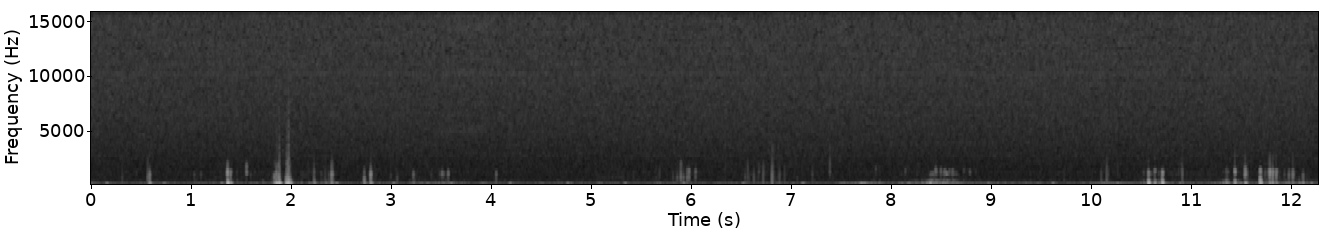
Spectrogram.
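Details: Stomach noises from a person who had not eaten all day, with air deliberately inflated into the stomach: low hollow groans and scattered gurgles with brief squeaks of air moving back and forth; borborygmi.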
